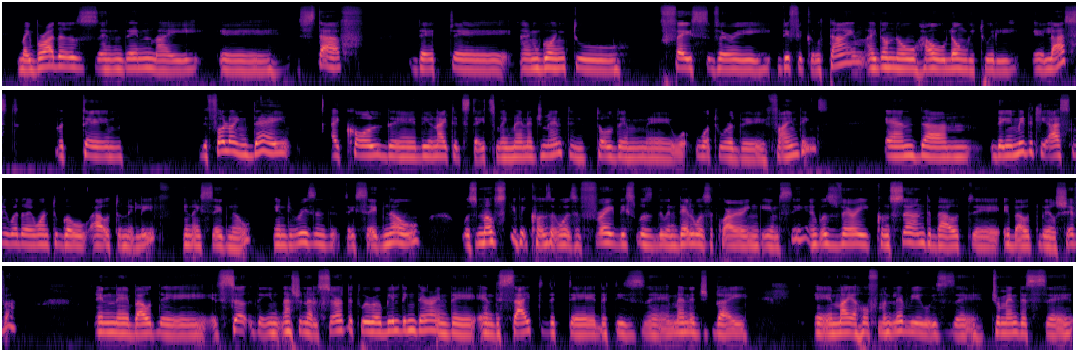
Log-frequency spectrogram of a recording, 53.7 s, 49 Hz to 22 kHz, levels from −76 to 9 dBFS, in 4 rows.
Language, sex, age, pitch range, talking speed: Hebrew, female, 50-69, 160-185 Hz, 140 wpm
